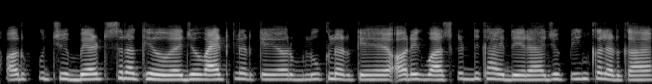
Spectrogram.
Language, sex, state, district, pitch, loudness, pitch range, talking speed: Hindi, female, Chhattisgarh, Bastar, 230 Hz, -18 LUFS, 220-250 Hz, 255 wpm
